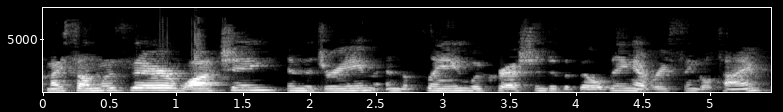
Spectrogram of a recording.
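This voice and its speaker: A woman healer and massage therapist speaks in a chatty, halting way, full of fillers and restarts. She sits at a middle pitch, telling stories and guiding a meditation. The sound is dull and lo-fi. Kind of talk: casual live-stream storytelling and guided meditation.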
